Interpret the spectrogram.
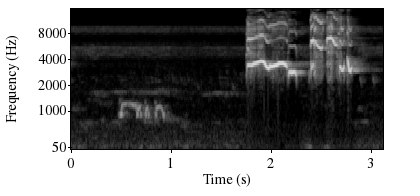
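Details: Orange-headed thrush singing vigorously in the sharp, rhythmic ngerol-ngeplong style used as a lure to rouse listless thrushes: a faint low whistled note, a pause, then a loud high warbled phrase of twisting whistles broken by a short gap.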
